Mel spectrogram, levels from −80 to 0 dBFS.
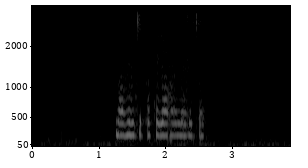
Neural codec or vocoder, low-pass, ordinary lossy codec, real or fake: codec, 24 kHz, 1.5 kbps, HILCodec; 3.6 kHz; AAC, 32 kbps; fake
